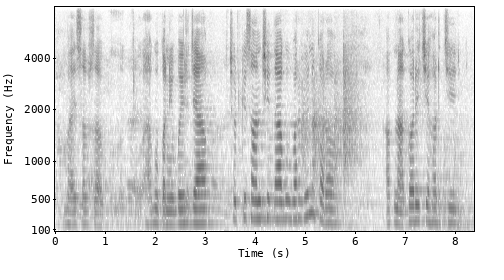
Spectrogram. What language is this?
Maithili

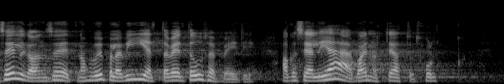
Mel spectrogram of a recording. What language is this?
Estonian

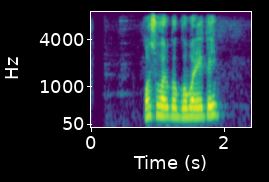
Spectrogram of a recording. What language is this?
Nepali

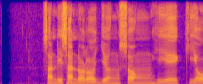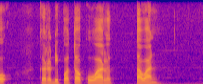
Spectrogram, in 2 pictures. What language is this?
Sundanese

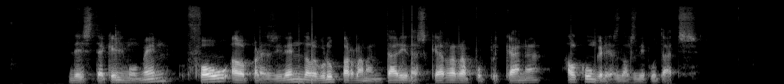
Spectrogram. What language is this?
Catalan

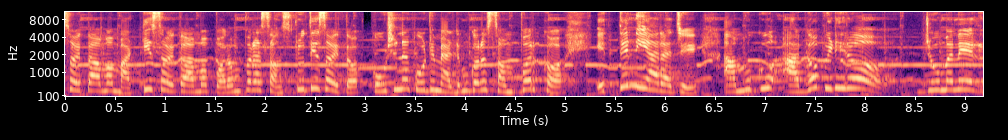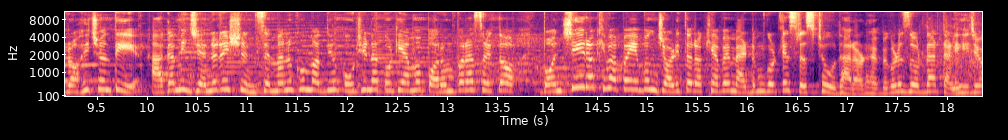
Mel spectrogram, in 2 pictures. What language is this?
Hindi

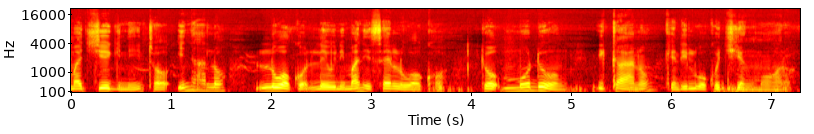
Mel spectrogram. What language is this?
Luo (Kenya and Tanzania)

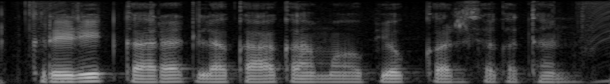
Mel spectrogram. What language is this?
Chhattisgarhi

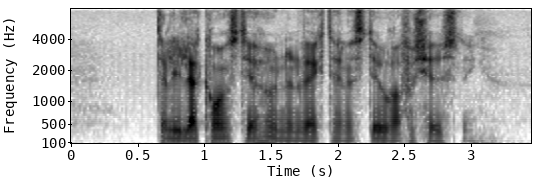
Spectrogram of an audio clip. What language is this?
Swedish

